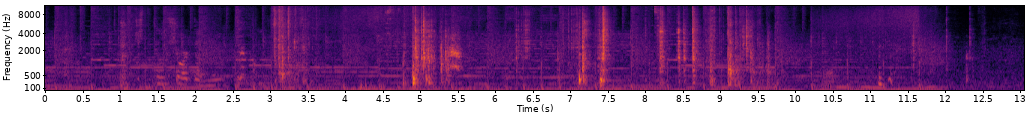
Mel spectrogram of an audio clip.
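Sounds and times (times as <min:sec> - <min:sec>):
background music: 0:00.0 - 0:12.2.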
